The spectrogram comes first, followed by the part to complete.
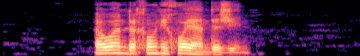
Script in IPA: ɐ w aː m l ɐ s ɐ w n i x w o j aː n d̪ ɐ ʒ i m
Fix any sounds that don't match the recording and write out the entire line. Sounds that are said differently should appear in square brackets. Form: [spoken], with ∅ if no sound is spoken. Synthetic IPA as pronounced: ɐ w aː [n] l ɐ [x] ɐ w n i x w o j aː n d̪ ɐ ʒ i [n]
